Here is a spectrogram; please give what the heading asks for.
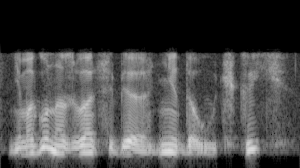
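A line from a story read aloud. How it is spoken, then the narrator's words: Grumble. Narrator (Russian): буркнул он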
